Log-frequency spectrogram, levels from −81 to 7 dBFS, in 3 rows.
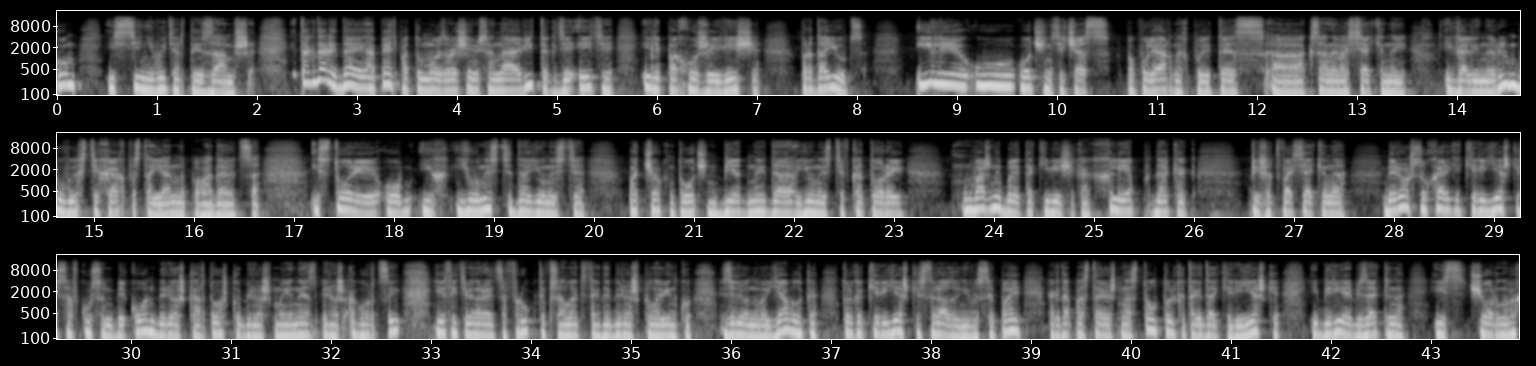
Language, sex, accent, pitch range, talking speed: Russian, male, native, 120-140 Hz, 140 wpm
